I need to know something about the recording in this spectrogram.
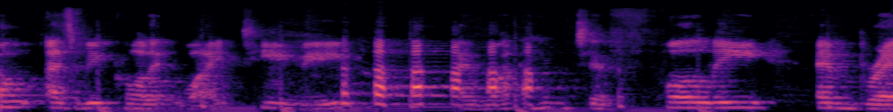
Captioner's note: laughs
